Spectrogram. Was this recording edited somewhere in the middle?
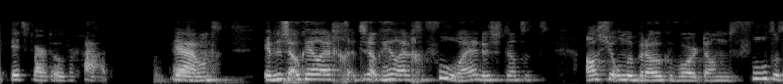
no; 0 cuts

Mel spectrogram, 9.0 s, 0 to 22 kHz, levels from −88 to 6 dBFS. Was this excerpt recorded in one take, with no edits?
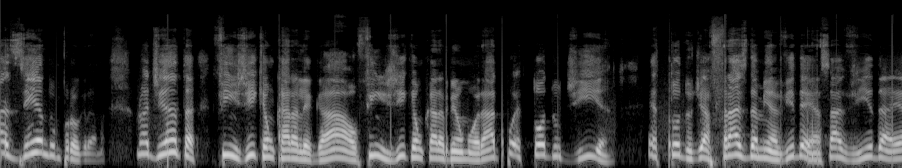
yes; 0 cuts

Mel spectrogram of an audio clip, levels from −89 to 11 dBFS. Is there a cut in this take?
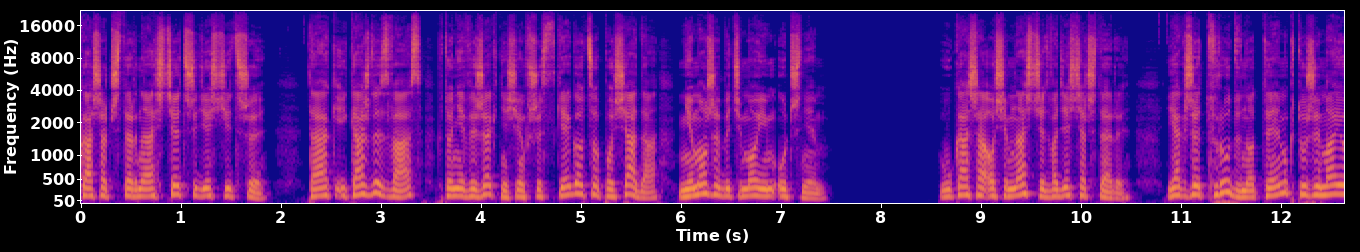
no; 0 cuts

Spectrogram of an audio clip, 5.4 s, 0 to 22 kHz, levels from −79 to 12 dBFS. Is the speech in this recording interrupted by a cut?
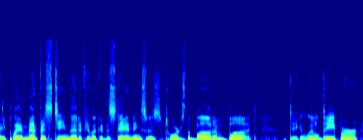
yes; 1 cut; at 2.5 s

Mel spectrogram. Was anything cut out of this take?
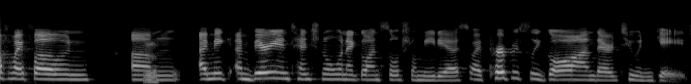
no; 0 cuts

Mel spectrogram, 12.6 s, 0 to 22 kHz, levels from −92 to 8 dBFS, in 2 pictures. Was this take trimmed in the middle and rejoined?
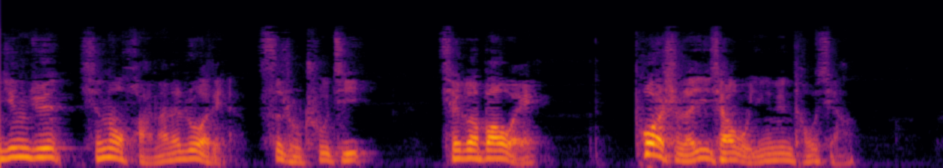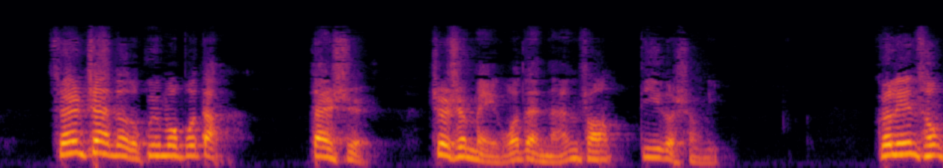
no; 0 cuts

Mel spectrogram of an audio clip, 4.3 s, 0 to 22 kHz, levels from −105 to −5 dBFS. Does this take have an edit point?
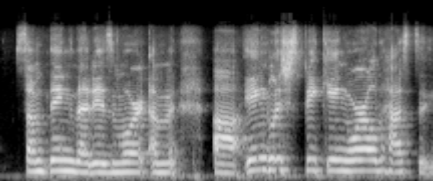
no; 0 cuts

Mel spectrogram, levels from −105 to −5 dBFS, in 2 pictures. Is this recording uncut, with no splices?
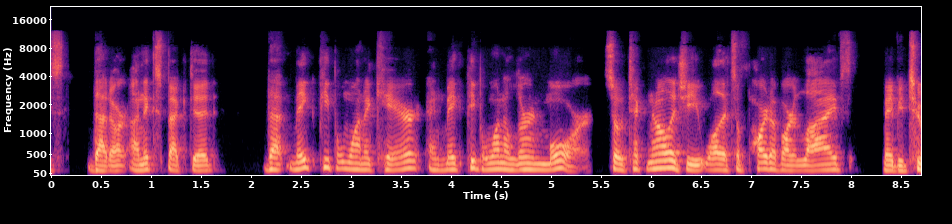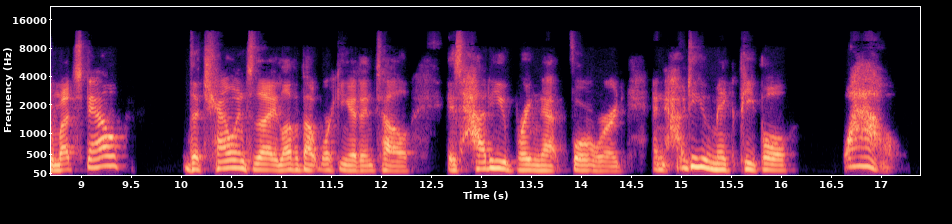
yes; 0 cuts

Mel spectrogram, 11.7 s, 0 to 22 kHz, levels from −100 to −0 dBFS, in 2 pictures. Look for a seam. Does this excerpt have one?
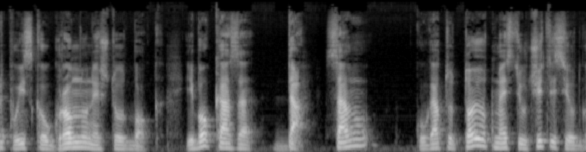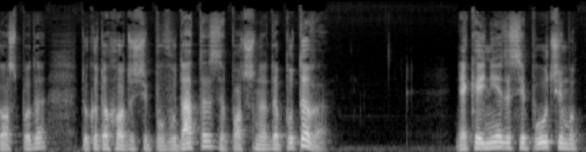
yes; 1 cut; at 3.2 s

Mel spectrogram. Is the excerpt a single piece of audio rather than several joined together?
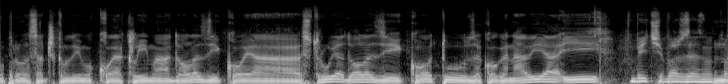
yes; 0 cuts

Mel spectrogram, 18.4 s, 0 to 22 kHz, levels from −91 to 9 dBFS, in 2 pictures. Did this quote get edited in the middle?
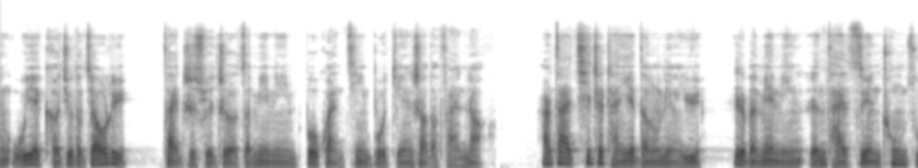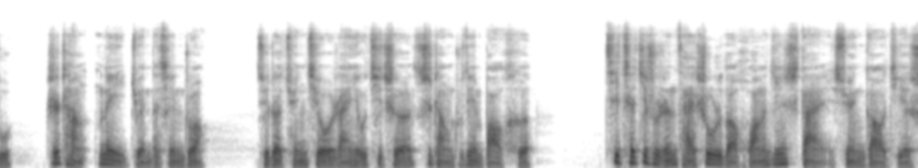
no; 0 cuts

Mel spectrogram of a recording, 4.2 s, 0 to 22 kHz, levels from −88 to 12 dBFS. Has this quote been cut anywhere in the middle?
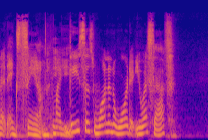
yes; 1 cut; at 1.1 s

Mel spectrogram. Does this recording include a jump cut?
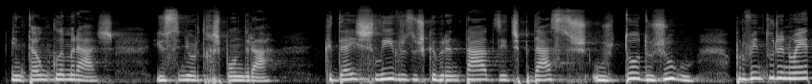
yes; 1 cut; at 3.1 s

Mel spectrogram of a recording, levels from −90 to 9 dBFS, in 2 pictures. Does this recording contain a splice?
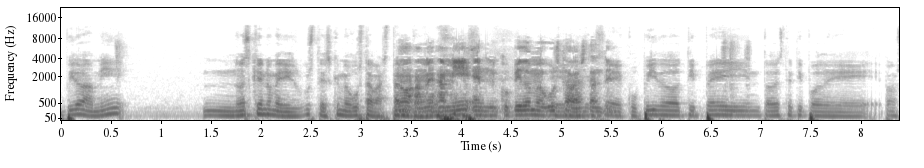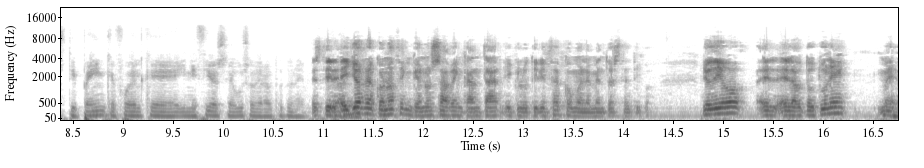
no; 0 cuts

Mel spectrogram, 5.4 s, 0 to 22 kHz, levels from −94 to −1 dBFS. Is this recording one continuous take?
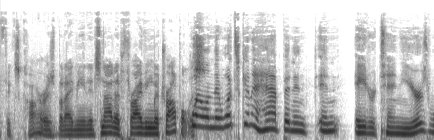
yes; 0 cuts

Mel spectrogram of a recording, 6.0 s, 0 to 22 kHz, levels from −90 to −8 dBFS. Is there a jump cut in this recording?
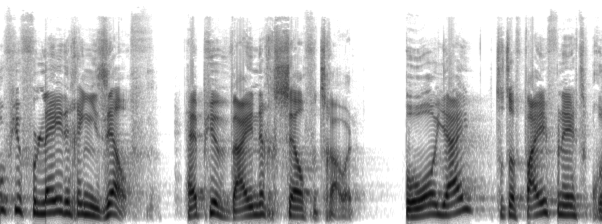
yes; 2 cuts; at 1.7 s, 4.0 s

